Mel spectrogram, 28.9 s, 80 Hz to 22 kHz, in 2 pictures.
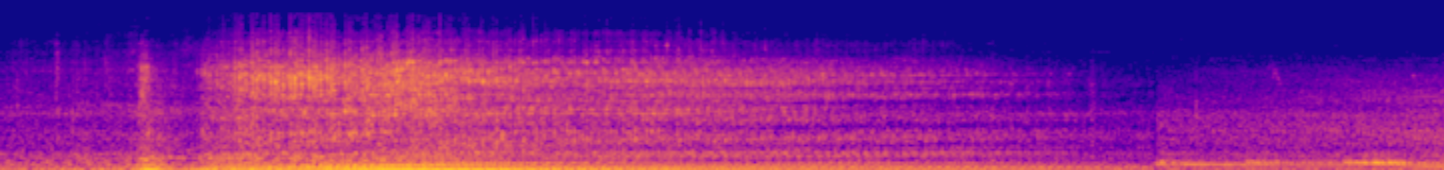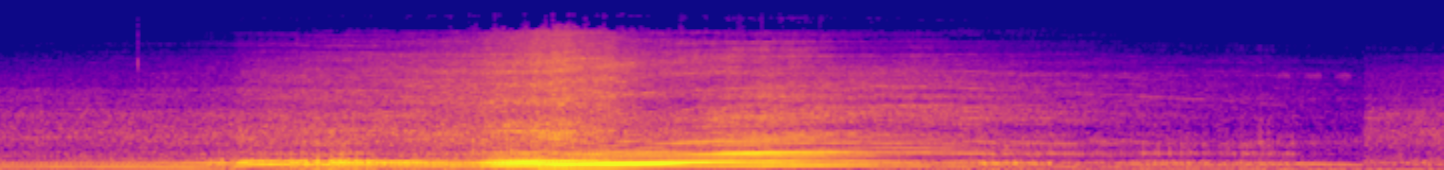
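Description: A hot rod roadster's engine drives past and fades away. Then a Porsche 911 accelerates away hard, its engine note rising, dipping briefly at a gear change, and rising again before fading into the distance.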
